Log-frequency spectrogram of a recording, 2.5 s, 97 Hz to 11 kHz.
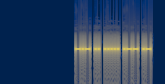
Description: Morse code, heard as a keyed tone, about 50 wpm, 700 Hz. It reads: KI5WA
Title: NA SOTA Chaser Callsigns 50wpm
